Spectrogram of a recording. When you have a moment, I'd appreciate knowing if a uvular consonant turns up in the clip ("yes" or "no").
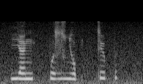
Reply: no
